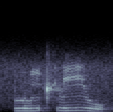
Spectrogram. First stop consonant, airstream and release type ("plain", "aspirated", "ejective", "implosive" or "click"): aspirated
